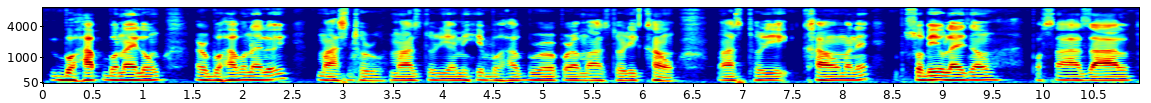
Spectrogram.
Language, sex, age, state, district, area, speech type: Assamese, male, 60+, Assam, Kamrup Metropolitan, urban, spontaneous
